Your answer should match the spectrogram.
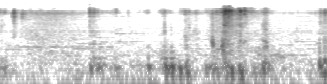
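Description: Light irregular knocks and clicks, a cluster near the middle and end, as a metal ruler and pen are handled and set down on a cloth-covered table. Faint background music runs underneath.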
